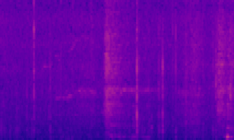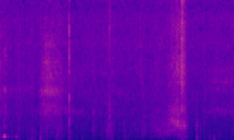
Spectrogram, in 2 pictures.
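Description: Faint, soft breaths close to the microphone, three or so puffs with the last the strongest, over a few light rustles and clicks and a brief low hum about three and a half seconds in.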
